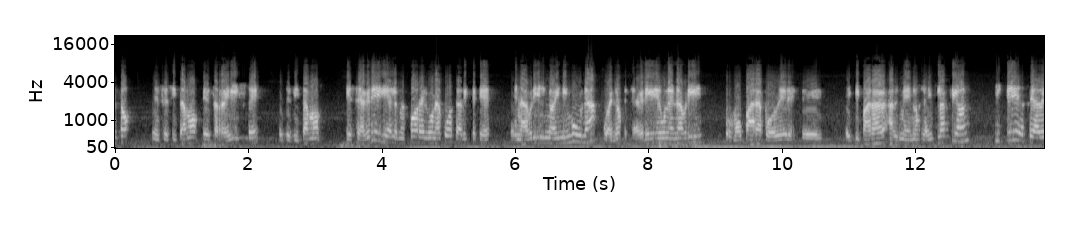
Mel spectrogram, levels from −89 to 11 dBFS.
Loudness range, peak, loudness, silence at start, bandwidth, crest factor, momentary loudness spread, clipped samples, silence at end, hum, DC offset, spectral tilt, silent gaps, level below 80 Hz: 2 LU; 0 dBFS; -10 LUFS; 0 s; 9.4 kHz; 12 dB; 12 LU; under 0.1%; 0 s; none; under 0.1%; -2 dB/octave; none; -40 dBFS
